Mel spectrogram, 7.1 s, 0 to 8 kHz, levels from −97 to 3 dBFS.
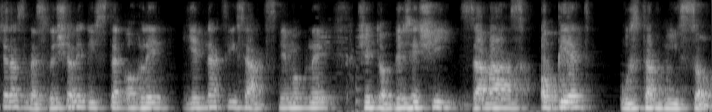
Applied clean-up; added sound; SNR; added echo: neural mask model DeepFilterNet 3.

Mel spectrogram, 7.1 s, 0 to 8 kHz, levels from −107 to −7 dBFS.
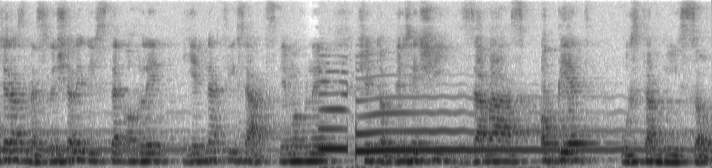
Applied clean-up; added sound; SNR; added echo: none; Guitar; 3 dB; reverberation time 0.6 s.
